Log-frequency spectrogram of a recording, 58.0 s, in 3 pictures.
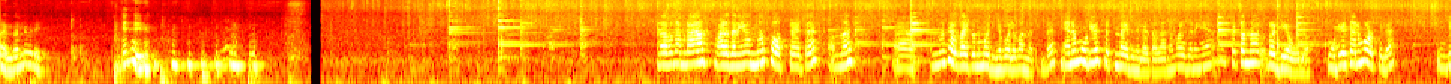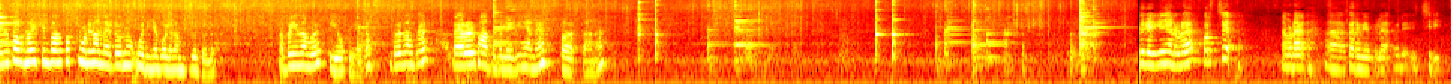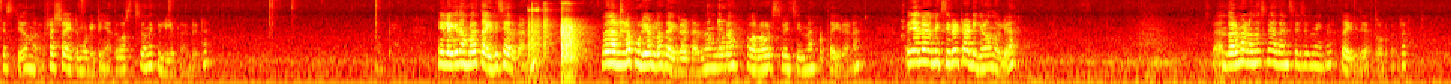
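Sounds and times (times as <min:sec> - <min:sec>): vegetables sizzling in pan: 0:04.3 - 0:35.6.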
